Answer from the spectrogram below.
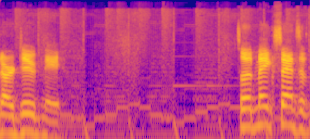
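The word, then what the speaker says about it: Ardougne: can figure it out there's a voice acting quest in runescape three that pronounces it arduiny well if it's fantasy france and the the npc and runescape 3 isn't from arduiny that's also how i would pronounce it because i am an american and i speak burger and if you translate that into burger you get our doughny so it makes sense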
